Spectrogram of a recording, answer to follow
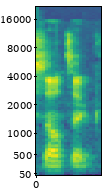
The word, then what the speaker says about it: Celtic: that gotcha we were saying it right it's Celtic okay I think I said Celtic in one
